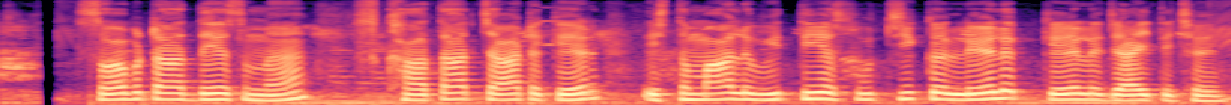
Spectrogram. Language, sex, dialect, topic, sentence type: Maithili, male, Bajjika, banking, statement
